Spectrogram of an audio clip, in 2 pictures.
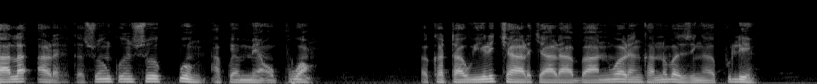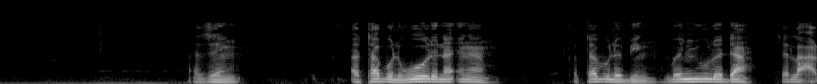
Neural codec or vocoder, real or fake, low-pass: none; real; 7.2 kHz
